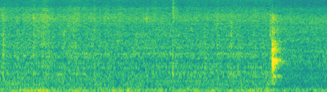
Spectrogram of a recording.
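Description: Cut potatoes sizzling and frying in a pan in a cottage kitchen, a soft steady crackle with one brief louder pop near the end, no talking.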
